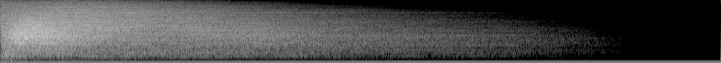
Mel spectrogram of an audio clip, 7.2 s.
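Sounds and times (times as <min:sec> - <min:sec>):
Alesis DM-PRO drum machine ride cymbal: 0:00.0 - 0:04.0.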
